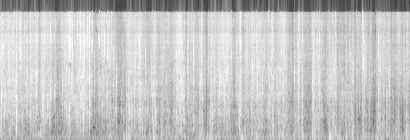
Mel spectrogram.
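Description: Hands crumple an empty orange padded plastic bubble mailer envelope with a bubble lining while fingertips scratch its bubbly surface. A dense, continuous stream of bright crinkling and crackling rises and falls in short bursts throughout.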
